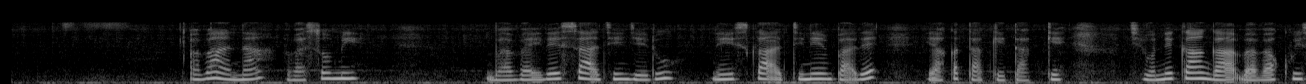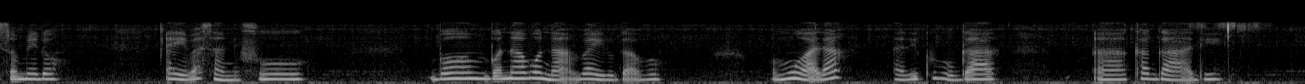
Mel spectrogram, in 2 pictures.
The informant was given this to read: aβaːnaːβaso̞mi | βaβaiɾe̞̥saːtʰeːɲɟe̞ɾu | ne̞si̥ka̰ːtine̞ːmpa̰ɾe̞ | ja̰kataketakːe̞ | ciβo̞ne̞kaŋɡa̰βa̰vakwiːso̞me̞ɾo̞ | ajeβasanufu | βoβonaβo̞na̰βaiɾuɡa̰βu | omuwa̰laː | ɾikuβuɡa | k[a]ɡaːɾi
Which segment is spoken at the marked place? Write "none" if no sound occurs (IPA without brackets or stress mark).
a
